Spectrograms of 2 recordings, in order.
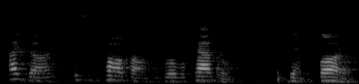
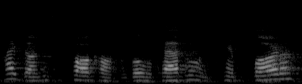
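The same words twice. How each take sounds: First: Global Capital is said with a falling downbeat. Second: Global Capital is said with a lifting upbeat.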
